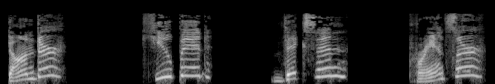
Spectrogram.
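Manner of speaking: high questioning calls, each rising sharply; tentative high-pitched roll call; guessing names. A narrator's reading. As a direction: try each name hopefully, as a question. Chase tries out reindeer names.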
